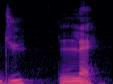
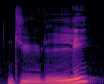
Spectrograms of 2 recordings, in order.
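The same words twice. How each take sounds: First: The final vowel is an open e sound. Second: The final vowel is a closed e sound. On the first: The speaker calls it right. "le prononcer comme est comme dans flèche" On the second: The speaker calls it wrong. "il m'arrive souvent de dire du lait plutôt que"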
